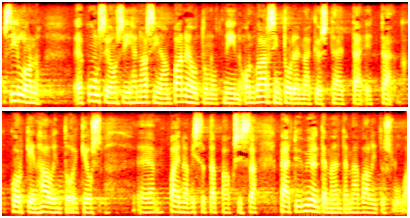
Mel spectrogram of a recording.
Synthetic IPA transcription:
silːon | kunseonsiːhenɑsiɑːmpɑneut̪unut̪nino̰nʋɑrsint̪odenːækøst̪æet̪ːæ̰ʔet̪ːæ̰korkeinhɑlːint̪o̰o̰ikeus | pɑinɑʋisːɑt̪ɑpɑuksisːɑpæːt̪yːmyønt̪æmæːnt̪æmæʋɑlit̪uslṵʋɑ̰

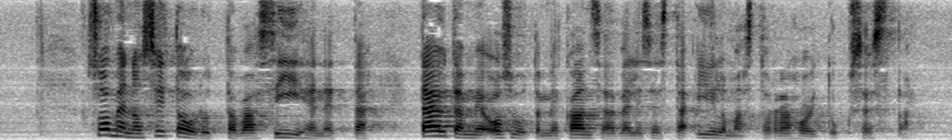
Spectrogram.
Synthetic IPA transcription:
suome̞no̞nsit̪o̞wdut̪ːɑʋɑsiːɦe̞ne̞t̪ːæt̪æɥt̪æmːe̞o̞suːt̪emːekɑnsɑjʋːælise̞st̪æʔilmɑst̪o̞rɑɦo̞jt̪ukse̞st̪ɑ

